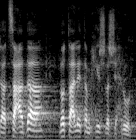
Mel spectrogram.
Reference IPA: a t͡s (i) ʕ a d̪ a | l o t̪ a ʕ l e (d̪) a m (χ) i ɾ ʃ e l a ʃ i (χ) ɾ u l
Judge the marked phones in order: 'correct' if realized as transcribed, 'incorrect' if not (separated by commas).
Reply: incorrect, incorrect, incorrect, incorrect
